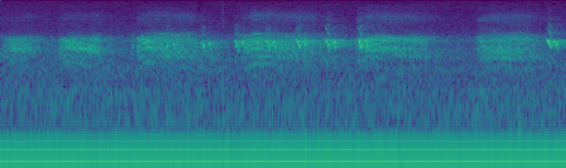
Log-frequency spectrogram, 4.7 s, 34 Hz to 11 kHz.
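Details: Northern goshawks chatting in Riga, 22 September: a run of nasal, harsh call bursts, each about half a second long, repeated in a loose series of roughly six, with a few sharp clicks between them over a steady background hiss.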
